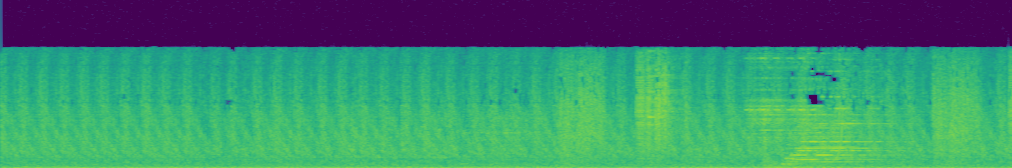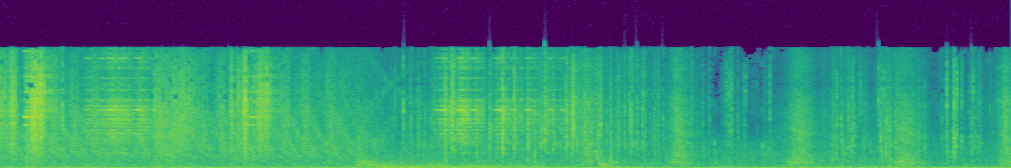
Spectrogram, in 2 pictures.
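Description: Laser guns fire rapid zapping shots.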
